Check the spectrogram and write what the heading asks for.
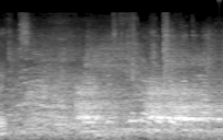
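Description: A woman's choked, tearful voice as she struggles to speak, breathy, with a thin whimpering tone toward the end.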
